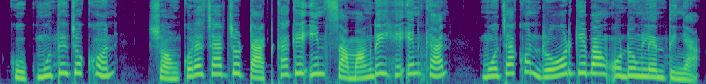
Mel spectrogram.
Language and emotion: Santali, surprised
